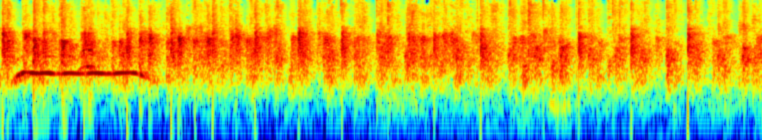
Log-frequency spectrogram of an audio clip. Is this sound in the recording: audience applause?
yes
